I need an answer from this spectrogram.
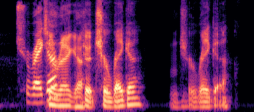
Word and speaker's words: Ch'Rega: You said Chirag was his name? Chirega? Chirega? Mhm. Chirega. Spell that.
